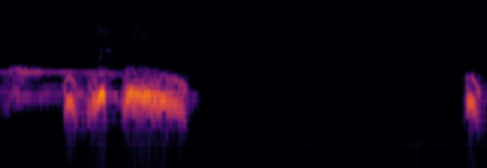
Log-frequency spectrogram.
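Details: Decoy spotted dove cooing to stir a freshly caught caged male: one soft, throaty phrase of quick notes sliding into a long falling coo, then silence before the next phrase begins.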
